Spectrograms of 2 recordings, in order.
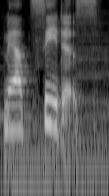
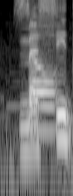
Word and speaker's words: Mercedes: most americans call this mercedes society german we pronounce it mercedes mercedes mercedes versus mercedes med cedars okay my accent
